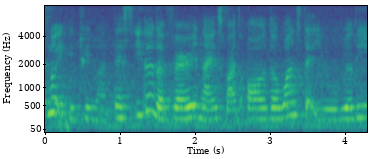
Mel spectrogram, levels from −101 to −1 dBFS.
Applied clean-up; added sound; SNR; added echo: none; none; none; none.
